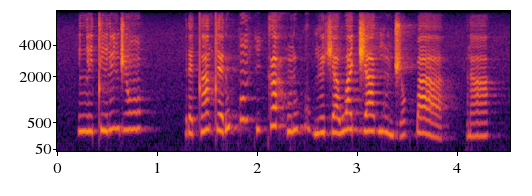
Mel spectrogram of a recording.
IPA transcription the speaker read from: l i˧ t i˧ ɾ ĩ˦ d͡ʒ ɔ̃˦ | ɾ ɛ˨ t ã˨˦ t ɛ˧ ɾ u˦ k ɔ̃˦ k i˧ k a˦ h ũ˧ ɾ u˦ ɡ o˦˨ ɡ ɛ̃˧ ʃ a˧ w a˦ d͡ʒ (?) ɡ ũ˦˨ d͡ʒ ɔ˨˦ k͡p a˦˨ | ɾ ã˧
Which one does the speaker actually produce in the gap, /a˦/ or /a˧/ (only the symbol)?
a˦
